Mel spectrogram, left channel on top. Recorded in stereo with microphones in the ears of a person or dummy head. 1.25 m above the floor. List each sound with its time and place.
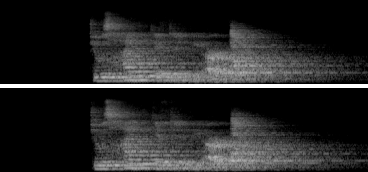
0.9 s a man speaking: 70° left (ahead or behind), 1.5 m
2.3 s a violin: 65° left (ahead or behind), 1.0 m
